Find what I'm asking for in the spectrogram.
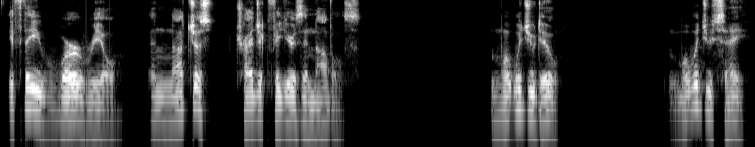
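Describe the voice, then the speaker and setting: A man playing a gentle, wistful immortal vampire scholar in an intimate audio roleplay, courteous and reflective, musing with hesitant pauses. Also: lowish voice. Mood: thoughtful.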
